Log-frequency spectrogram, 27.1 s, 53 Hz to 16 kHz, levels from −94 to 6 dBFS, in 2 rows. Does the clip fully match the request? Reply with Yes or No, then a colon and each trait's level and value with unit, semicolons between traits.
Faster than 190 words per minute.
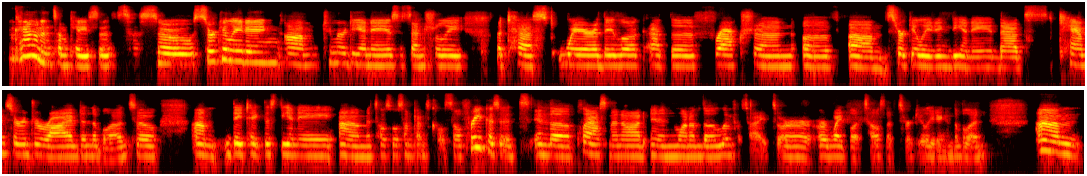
No: average, 145 wpm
